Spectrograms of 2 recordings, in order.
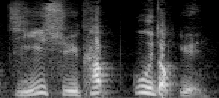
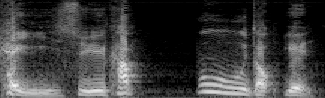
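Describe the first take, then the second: First: The first syllable is pronounced like zi. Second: The first syllable is pronounced like kei. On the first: The reading follows the Sanskrit prince's name. "我头先咧就读呢个紫树给孤独园" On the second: The reading is the one most people conventionally use. "多数人都系读做"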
